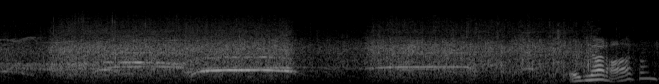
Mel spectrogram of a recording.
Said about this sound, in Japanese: もう一度拍手しましょう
